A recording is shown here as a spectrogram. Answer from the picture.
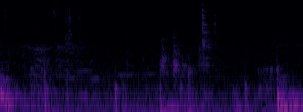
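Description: Faint room noise with a few scattered small clicks and taps, no music playing.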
